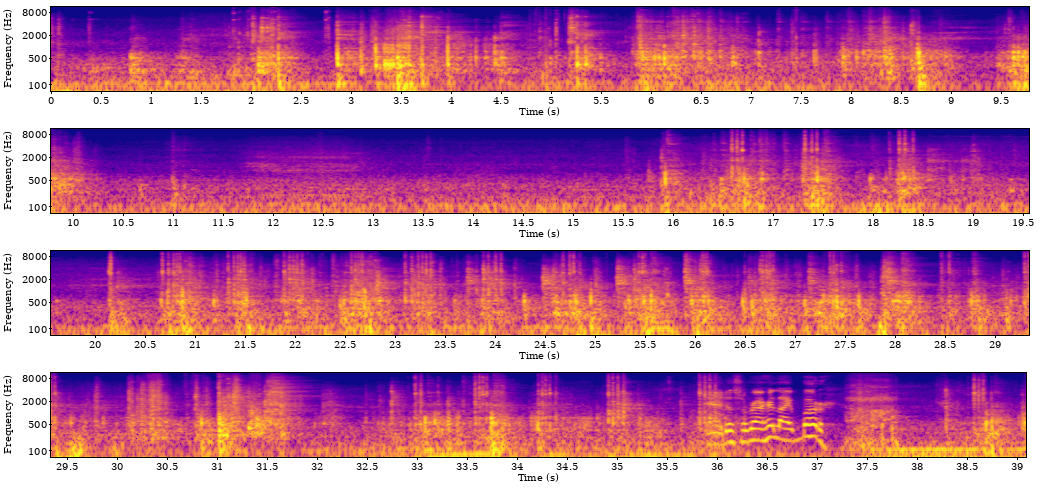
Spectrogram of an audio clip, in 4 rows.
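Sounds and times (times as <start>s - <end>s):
chain links clanking: 0.0s - 10.4s, 15.6s - 36.4s.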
